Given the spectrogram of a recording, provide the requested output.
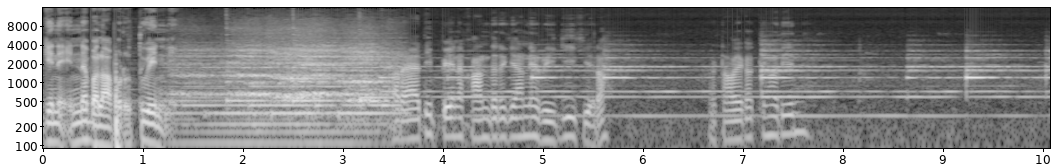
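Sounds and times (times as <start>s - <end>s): church bells ringing: 0.9s - 10.0s.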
